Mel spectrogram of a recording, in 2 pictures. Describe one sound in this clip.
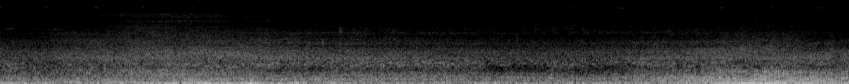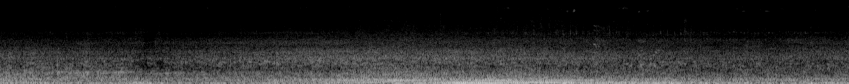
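Traffic passes along a nearby road.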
